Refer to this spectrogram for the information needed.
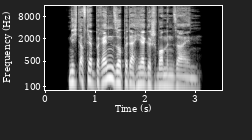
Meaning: (idiomatic) not be naive, to have experience
- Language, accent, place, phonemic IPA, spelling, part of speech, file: German, Germany, Berlin, /nɪçt aʊ̯f deːɐ̯ ˈbrɛnzʊpə ˈdaːheːɐ̯ɡəʃvɔmən zaɪ̯n/, nicht auf der Brennsuppe dahergeschwommen sein, verb, De-nicht auf der Brennsuppe dahergeschwommen sein.ogg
